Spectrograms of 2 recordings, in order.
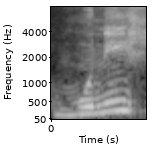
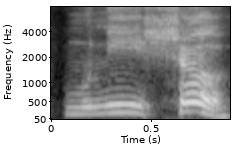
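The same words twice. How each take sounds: First: The word ends in a bare consonant sound. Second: The word ends with a short 'a' vowel. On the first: The speaker calls it wrong. "मुनीश नहीं" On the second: The speaker calls it right. "अ की मात्रा proper हम बोलते हैं संस्कृत में"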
